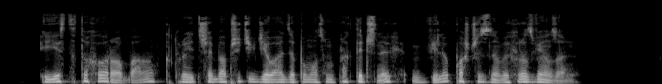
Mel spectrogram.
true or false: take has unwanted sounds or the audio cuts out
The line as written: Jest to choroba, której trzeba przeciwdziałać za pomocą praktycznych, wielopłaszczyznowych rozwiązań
false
